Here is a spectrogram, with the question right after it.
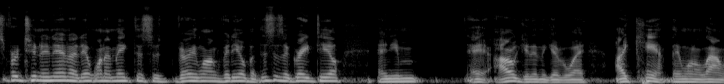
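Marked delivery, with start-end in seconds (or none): none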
